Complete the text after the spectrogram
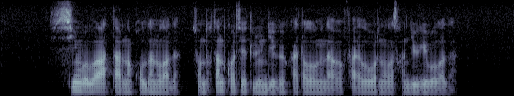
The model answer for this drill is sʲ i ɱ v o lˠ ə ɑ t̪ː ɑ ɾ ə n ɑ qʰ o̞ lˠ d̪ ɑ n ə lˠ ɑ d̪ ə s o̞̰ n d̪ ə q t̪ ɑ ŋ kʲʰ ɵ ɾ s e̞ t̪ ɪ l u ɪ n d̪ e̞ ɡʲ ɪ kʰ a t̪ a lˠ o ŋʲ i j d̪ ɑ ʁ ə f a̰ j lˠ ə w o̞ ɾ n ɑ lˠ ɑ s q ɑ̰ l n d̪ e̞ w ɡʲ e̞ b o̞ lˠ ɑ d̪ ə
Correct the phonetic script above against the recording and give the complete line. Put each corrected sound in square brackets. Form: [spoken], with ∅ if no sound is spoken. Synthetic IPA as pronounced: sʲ i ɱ v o lˠ ə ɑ t̪ː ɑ ɾ ə n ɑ qʰ o̞ lˠ d̪ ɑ n ə lˠ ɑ d̪ ə s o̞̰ n d̪ ə q t̪ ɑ ŋ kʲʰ ɵ ɾ s e̞ t̪ ɪ l u ɪ n d̪ e̞ ɡʲ ɪ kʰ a t̪ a lˠ o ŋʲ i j d̪ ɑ ʁ ə f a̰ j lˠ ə w o̞ ɾ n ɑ lˠ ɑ s q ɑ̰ [∅] n d̪ e̞ w ɡʲ e̞ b o̞ lˠ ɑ d̪ ə

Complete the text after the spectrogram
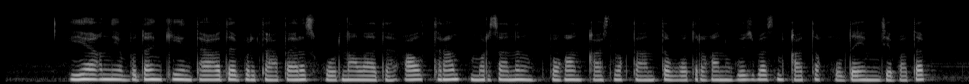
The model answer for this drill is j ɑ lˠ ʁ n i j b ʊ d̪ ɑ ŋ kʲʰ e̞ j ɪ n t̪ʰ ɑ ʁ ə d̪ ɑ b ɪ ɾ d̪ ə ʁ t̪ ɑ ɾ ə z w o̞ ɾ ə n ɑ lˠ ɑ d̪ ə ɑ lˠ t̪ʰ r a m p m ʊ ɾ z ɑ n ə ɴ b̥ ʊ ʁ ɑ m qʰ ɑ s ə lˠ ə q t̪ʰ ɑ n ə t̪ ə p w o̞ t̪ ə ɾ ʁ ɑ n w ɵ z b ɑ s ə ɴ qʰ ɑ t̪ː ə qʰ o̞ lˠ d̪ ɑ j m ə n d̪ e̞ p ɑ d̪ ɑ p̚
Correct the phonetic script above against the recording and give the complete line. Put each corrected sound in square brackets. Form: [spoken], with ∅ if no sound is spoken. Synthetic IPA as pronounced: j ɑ [∅] ʁ n i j b ʊ d̪ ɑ ŋ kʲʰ e̞ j ɪ n t̪ʰ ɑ ʁ ə d̪ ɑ b ɪ ɾ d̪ [ɑ] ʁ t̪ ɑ ɾ ə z w o̞ ɾ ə n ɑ lˠ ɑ d̪ ə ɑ lˠ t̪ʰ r a m p m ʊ ɾ z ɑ n ə ɴ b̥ ʊ ʁ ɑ [ɴ] qʰ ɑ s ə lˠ ə q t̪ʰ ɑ n ə t̪ ə p w o̞ t̪ ə ɾ ʁ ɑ n w ɵ z b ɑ s ə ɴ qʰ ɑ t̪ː ə qʰ o̞ lˠ d̪ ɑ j m ə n d̪ e̞ p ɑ [t̪] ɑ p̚

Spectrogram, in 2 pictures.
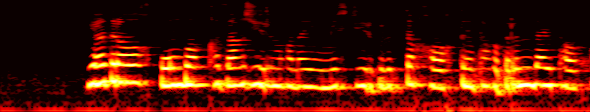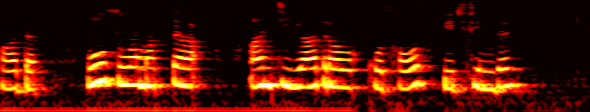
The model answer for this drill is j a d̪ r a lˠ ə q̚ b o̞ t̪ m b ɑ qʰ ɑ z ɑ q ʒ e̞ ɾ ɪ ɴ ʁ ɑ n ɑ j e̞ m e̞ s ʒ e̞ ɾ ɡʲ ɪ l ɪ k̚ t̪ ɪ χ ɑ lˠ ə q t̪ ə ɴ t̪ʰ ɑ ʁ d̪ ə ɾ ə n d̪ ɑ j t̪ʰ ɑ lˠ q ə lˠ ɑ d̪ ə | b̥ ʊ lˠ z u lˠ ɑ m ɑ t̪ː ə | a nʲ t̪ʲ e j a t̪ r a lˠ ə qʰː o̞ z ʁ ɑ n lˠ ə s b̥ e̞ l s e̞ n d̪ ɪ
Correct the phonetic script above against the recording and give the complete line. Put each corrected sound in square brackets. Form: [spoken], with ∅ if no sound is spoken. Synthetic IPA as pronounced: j a d̪ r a lˠ ə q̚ b o̞ [∅] m b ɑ qʰ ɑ z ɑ q ʒ e̞ ɾ ɪ ɴ ʁ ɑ n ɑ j e̞ m e̞ s ʒ e̞ ɾ ɡʲ ɪ l ɪ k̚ t̪ ɪ χ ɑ lˠ ə q t̪ ə ɴ t̪ʰ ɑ ʁ d̪ ə ɾ ə n d̪ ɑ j t̪ʰ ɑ lˠ q ə lˠ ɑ d̪ ə | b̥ ʊ lˠ z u lˠ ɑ m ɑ t̪ː ə | a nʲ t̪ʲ [i] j a [d̪] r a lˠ ə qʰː o̞ z ʁ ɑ [∅] lˠ ə s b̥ e̞ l s e̞ n d̪ ɪ

